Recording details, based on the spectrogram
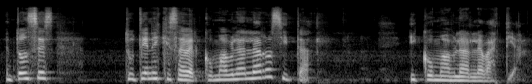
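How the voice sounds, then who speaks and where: A woman's voice: fairly high pitch, normal speed. A woman pastor with a Chilean accent, telling stories in a sermon and joking with the congregation. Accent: Chilean Spanish. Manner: lively, joking storyteller.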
